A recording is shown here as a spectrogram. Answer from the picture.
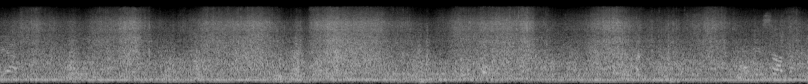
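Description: A small boat's motor running with a steady hum under loud rushing water and wind noise on the microphone. The rush swells and fades about once a second as the hull meets the chop.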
